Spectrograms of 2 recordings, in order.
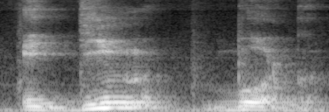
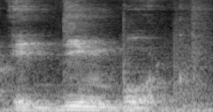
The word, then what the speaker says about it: Edimbourg: Donc, si vous pouvez le prononcer en français, c'est Edimbourg. Hein, Edimbourg. Voilà.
